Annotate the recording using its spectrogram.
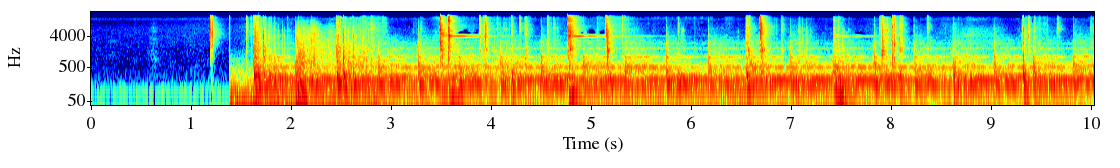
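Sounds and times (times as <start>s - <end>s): explosion with deep rumble: 1.4s - 4.8s.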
